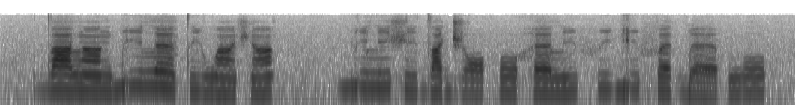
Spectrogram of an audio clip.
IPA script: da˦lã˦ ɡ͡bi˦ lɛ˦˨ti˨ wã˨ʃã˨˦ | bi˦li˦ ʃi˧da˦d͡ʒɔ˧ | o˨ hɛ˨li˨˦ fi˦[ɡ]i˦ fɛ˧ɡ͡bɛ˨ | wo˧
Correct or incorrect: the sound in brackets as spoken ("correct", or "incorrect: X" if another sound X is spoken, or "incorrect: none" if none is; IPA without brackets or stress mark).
correct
